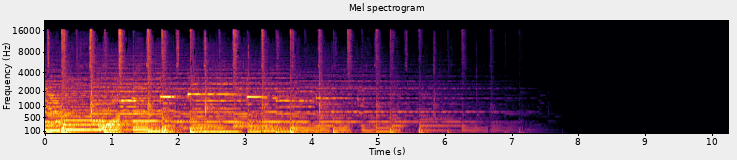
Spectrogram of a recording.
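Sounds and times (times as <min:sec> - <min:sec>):
instrumental music: 0:00.0 - 0:07.4.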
